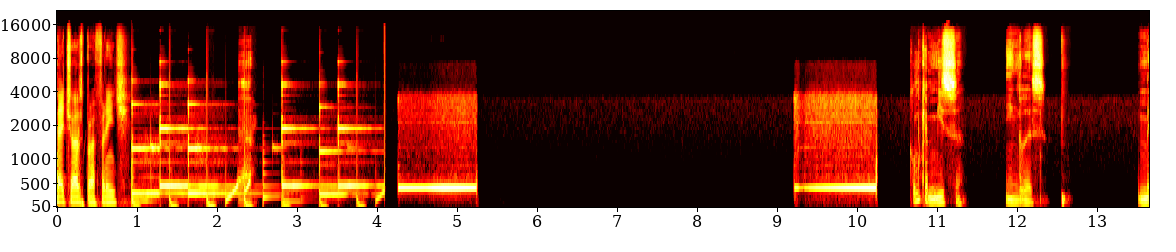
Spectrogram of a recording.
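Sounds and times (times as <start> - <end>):
speech: 0.0 - 1.4, 2.3 - 2.5, 10.7 - 12.7
telephone ringing tone on an international call: 3.5 - 5.3, 9.2 - 10.3.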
